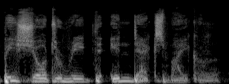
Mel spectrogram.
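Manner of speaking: low, mocking villain; sinister narrator voice.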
